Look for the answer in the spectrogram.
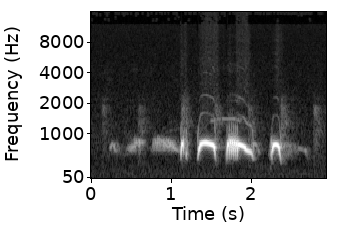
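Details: Spotted dove cooing as a lure to stimulate and excite males: a clean, close series of mellow coos around a low pitch, with soft lead-in notes building to three loud, rounded, arching coos.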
